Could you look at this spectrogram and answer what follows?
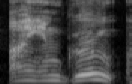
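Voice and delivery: loud, high exclamation; excited character shout; acted alarmed cry. Groot alarmed in the fight.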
